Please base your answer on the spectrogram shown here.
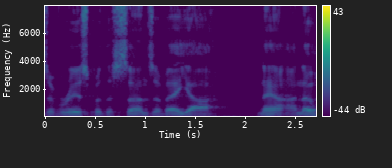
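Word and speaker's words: Ajah: j a h that's a yah it has to do with the hebrew language the j is a y yahweh jehovah jehovah and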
